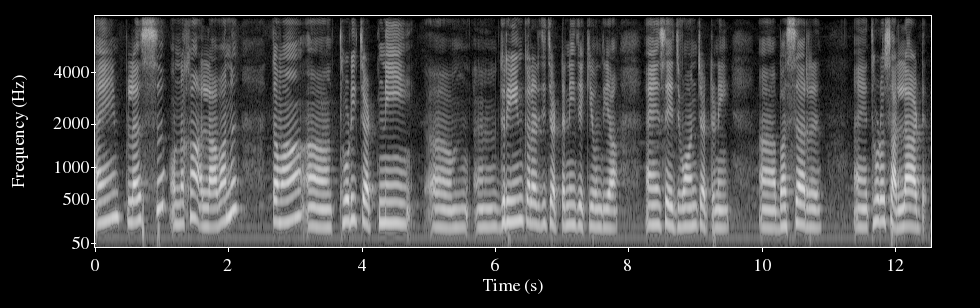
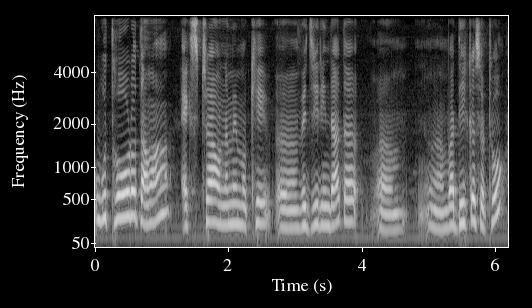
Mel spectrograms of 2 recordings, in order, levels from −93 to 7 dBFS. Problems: constant background noise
